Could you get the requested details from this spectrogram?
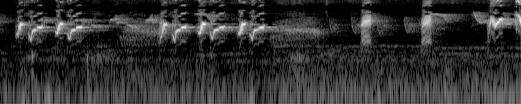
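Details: Kutilang, or sooty-headed bulbul, in energetic gacor song. Series of quick, falling, liquid whistles come in groups of three, followed by loud, sharp chips and a final squeaky note.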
